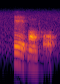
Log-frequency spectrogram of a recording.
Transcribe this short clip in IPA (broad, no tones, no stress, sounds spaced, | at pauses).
e ɓ ɔ̃ bʱ ɔ̰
